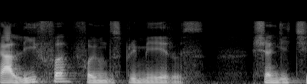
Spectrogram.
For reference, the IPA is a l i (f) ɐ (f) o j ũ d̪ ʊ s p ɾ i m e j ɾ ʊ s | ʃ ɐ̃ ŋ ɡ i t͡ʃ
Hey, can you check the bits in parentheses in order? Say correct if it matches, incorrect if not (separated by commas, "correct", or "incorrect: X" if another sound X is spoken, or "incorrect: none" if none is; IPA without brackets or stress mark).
correct, correct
